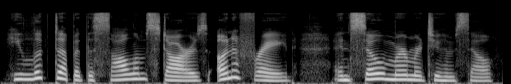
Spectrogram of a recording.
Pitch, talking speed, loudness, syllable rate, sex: 210 Hz, 155 wpm, -17 LUFS, 4.5 syllables/s, female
